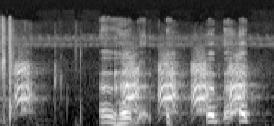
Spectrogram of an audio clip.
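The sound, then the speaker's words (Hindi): A wild, dangerous dog barking: a short yelp, then several loud, harmonic barks in close succession. “एक जंगली कुत्ता, एक खतरनाक कुत्ता, नहीं जानता किस तरह से इबादत गाह में आ गया।”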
